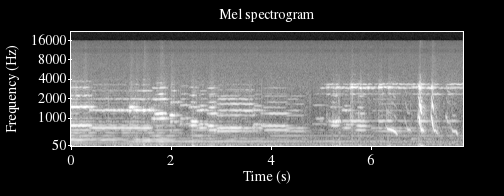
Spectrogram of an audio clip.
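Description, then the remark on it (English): A farm dinner bell rings in a steady run of sustained, overlapping metallic tones that shift in pitch, with a few quick, sharp chirping notes near the end. No one speaks. “That's one of the best sounds there is. A farm dinner bell.”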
